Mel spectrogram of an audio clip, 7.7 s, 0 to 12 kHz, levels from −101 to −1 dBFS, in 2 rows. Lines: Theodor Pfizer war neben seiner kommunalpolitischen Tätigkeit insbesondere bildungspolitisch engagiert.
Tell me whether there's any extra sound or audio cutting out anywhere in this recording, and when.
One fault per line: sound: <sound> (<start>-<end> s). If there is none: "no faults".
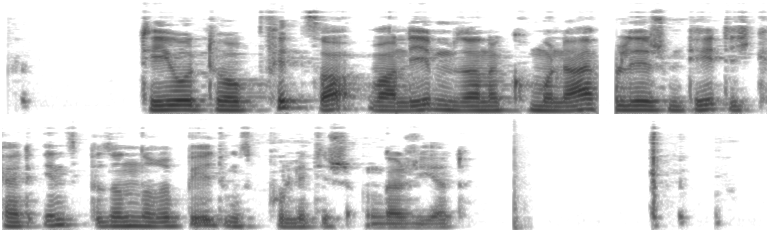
sound: dropout (3.0-3.1 s)
sound: thud (6.4-6.5 s)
